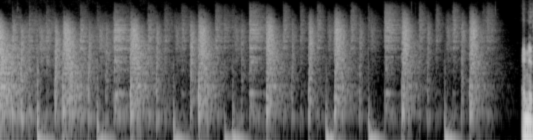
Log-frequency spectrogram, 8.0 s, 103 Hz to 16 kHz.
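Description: Programmed drum-kit loop from the Addictive Drums 2 virtual instrument, kick, snare and cymbals, playing through an EQ-based multiband compressor/expander whose global amount is being turned down so the processing sounds less drastic. The loop stops shortly before the end.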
